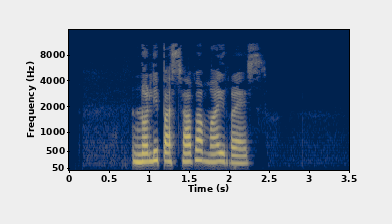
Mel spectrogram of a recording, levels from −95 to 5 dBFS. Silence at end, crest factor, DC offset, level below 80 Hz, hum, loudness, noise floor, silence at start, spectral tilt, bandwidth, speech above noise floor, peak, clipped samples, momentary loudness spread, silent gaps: 1.25 s; 20 dB; under 0.1%; -72 dBFS; none; -18 LUFS; -78 dBFS; 0.8 s; -6.5 dB/octave; 11 kHz; 60 dB; -2 dBFS; under 0.1%; 10 LU; none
